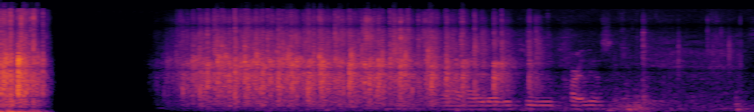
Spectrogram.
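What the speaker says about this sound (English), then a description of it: "Please give a round of applause to our amazing panelists" After a brief silence, an audience claps for panelists at a career-pathways panel event, a moderate burst of applause that tapers off as a voice begins talking over it.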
